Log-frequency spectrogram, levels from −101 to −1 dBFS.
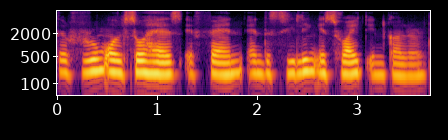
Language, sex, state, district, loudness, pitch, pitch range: English, female, Arunachal Pradesh, Longding, -17 LUFS, 185 Hz, 175-195 Hz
